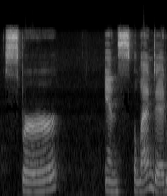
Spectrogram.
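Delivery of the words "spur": "spur" sounded out as the s-p-r blend. Shown as a demonstration. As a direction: say "spur" slowly, rising. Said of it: "we see the S P R".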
